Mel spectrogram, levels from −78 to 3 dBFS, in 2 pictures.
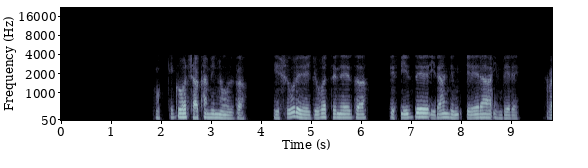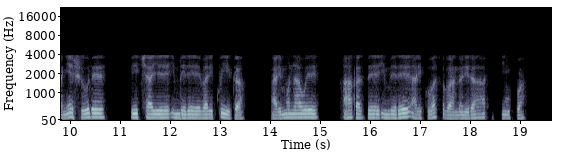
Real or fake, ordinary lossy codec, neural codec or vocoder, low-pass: fake; AAC, 16 kbps; codec, 16 kHz in and 24 kHz out, 2.2 kbps, FireRedTTS-2 codec; 7.2 kHz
